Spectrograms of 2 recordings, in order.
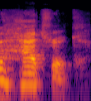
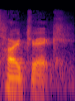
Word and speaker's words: Hartrick: the comedy association hattrick what's up what's up uh you know me for a long time you should know my last name is pronounced hard trick dude i have always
